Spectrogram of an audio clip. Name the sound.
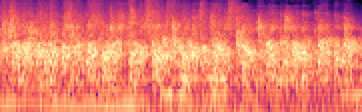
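audience applause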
